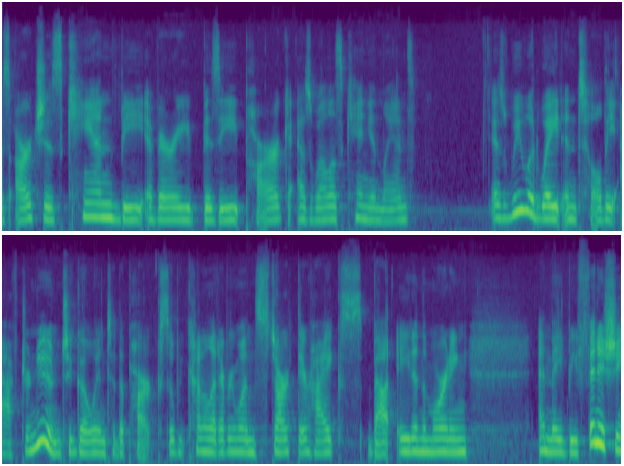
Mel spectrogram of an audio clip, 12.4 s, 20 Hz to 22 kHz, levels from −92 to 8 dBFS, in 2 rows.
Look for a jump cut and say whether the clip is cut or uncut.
uncut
